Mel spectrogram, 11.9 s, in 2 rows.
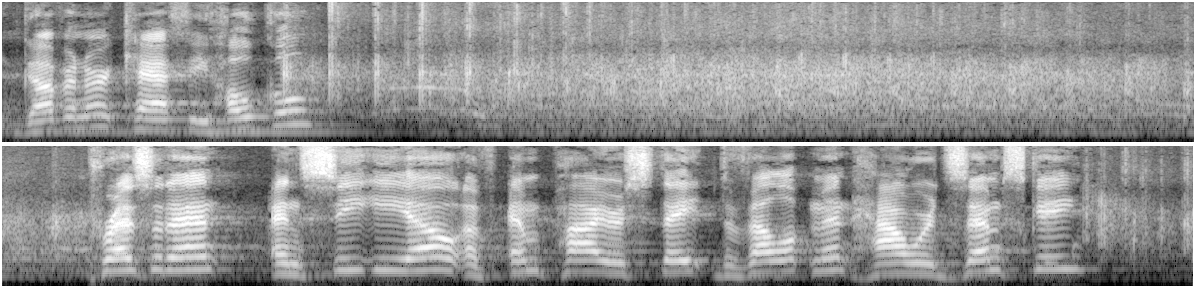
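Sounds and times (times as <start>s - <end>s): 
speech: 0.1s - 1.7s, 6.4s - 11.5s
audience applause: 1.6s - 6.5s, 11.4s - 11.9s.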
